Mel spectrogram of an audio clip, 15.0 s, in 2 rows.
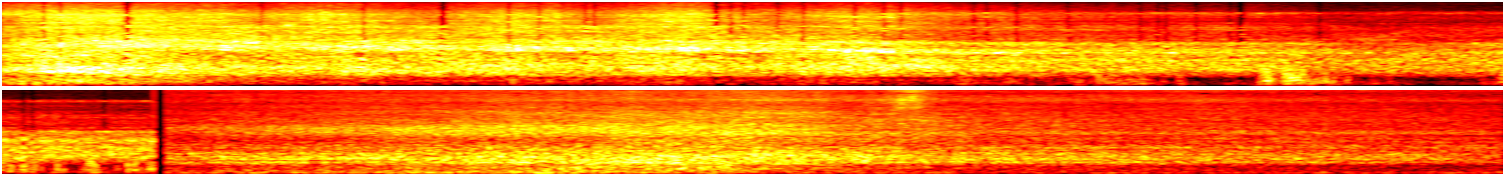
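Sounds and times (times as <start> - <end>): electric locomotive passing: 0.0 - 15.0
train receding: 0.0 - 15.0.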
